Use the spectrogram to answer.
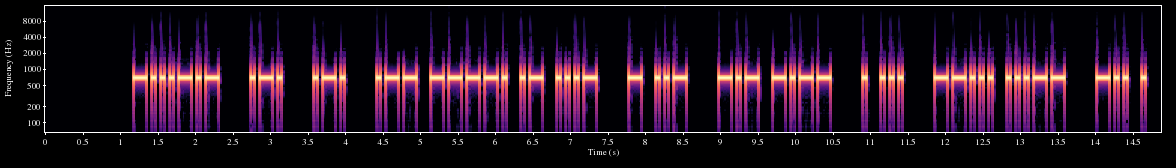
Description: Morse code, heard as a keyed tone, about 20 wpm, 700 Hz. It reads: <BK> R R W9AV TU KY ES 73 DE
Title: POTA QSO Practice - 20wpm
